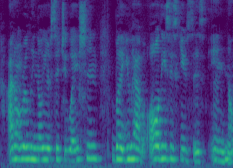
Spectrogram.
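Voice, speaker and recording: A woman's dark, mellow, somewhat breathy voice at a medium pitch and a moderate pace. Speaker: self-improvement vlogger. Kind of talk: motivational talk. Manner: calm, relaxed; casual, slangy.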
